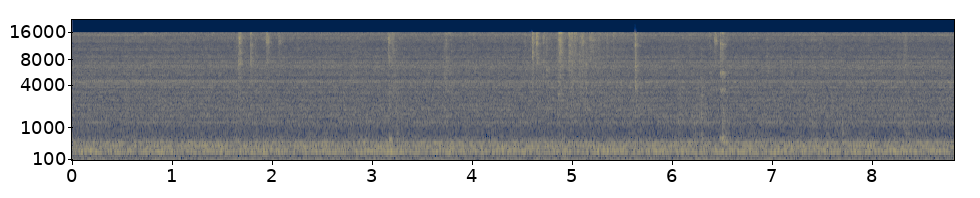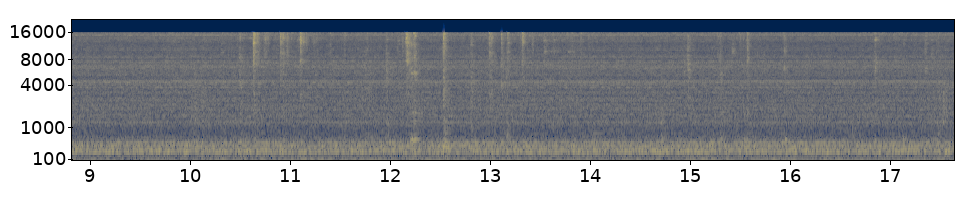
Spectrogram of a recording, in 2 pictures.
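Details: A budgerigar being treated in a veterinary ICU with warmed, humidified oxygen therapy: the sound of the ICU incubator running.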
